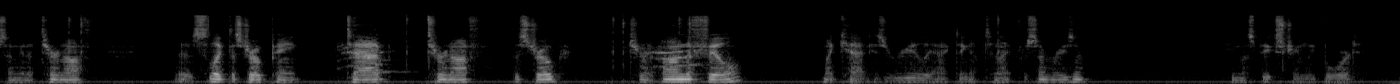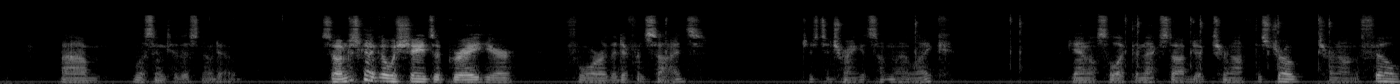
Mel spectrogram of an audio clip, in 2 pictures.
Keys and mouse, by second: 3.8 click, 5.9 click, 6.5 click, 9.7-12.7 drag, 20.4-23.0 drag, 23.8 click, 25.0 click, 25.6 click, 26.4 click, 26.9 click.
